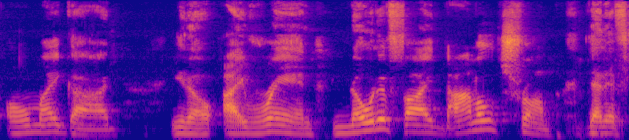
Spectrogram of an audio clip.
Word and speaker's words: Iran: He says it he says it with separation, too. Iran like dude, it's Iran.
